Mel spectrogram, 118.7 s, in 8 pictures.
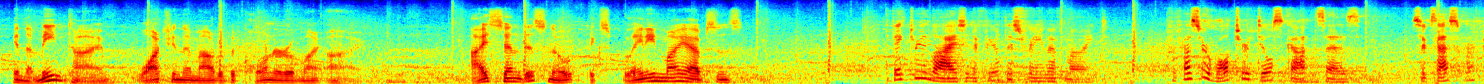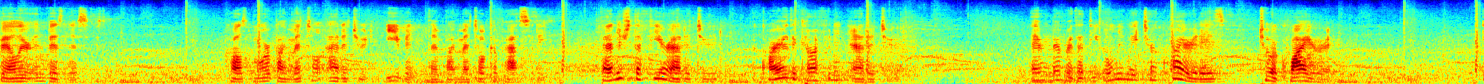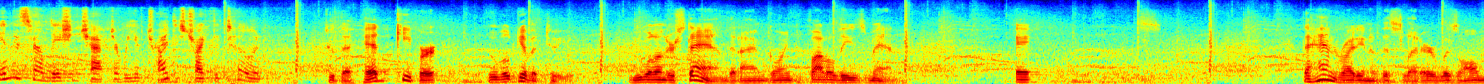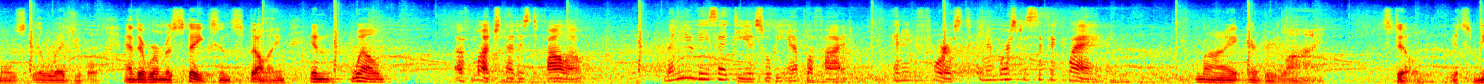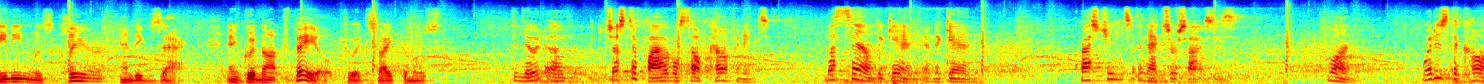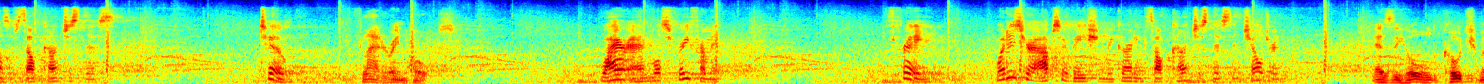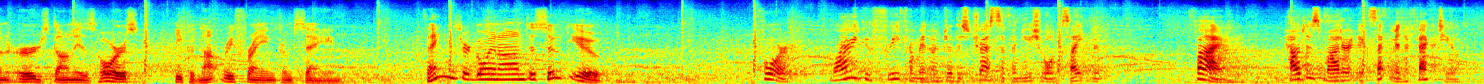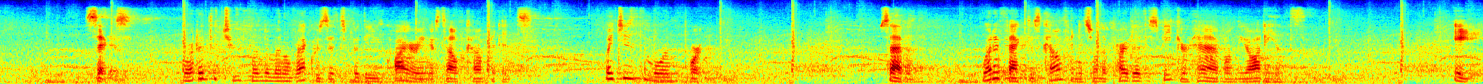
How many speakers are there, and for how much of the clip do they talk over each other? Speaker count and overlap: two, no overlap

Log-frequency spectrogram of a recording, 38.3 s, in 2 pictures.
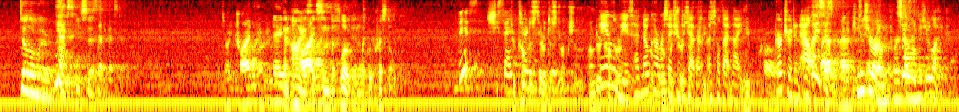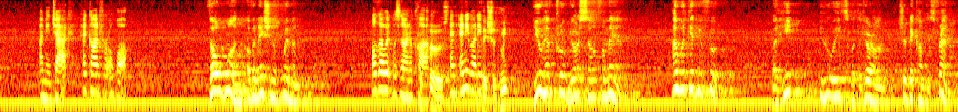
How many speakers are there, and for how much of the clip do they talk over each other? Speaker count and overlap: seven, about 27%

